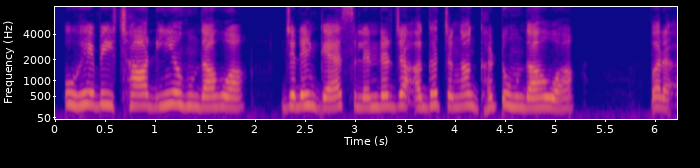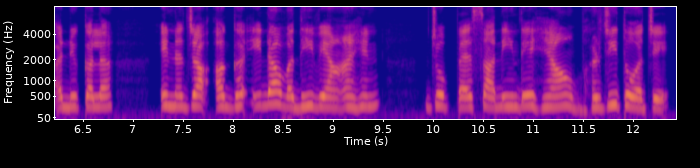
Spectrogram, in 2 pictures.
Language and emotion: Sindhi, sad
